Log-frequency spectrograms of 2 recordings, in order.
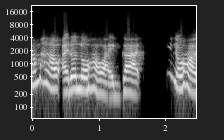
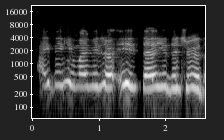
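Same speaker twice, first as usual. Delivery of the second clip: laughing; 4 semitones higher, 5 dB quieter than usual. Real, not acted. Laughing softly.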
